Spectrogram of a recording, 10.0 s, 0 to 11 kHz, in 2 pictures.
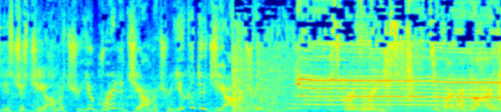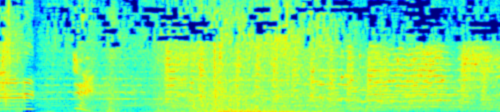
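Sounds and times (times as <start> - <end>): film score music: 0.0 - 10.0
deep rumbling rush: 5.4 - 9.2.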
